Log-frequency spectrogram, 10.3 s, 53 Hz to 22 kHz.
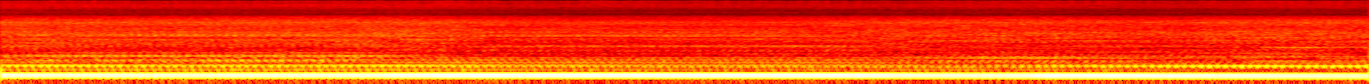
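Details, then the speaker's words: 2013 Ram 3500 6.7L Cummins after fixing a fan clutch that was locked up all the time, revved to 2,000 rpm at 112 coolant temp: steady deep diesel drone with no jet-like fan roar, as the fan clutch now disengages normally. "There, now we can drive this thing around without it sounding like a jet taking off."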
